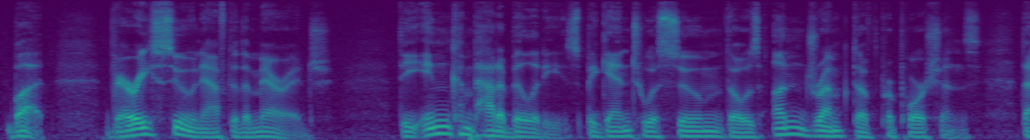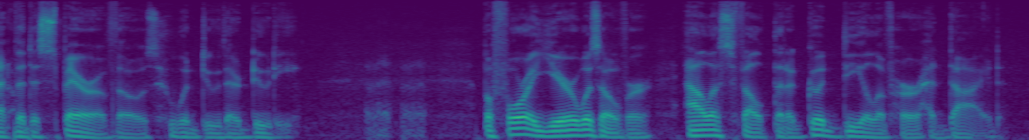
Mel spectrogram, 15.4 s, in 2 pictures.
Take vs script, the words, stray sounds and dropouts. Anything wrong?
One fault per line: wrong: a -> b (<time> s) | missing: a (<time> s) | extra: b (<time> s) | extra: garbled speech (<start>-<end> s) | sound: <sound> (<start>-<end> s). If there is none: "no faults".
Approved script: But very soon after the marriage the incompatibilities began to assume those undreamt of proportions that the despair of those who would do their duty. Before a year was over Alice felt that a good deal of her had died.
sound: laugh (10.5-10.9 s)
